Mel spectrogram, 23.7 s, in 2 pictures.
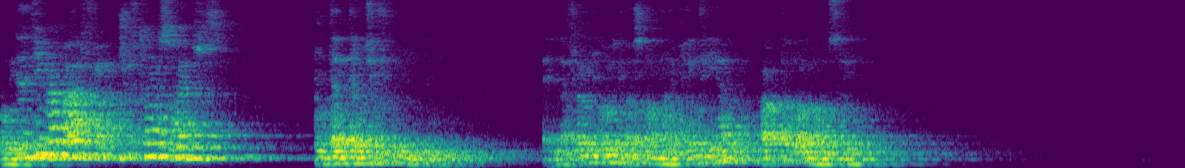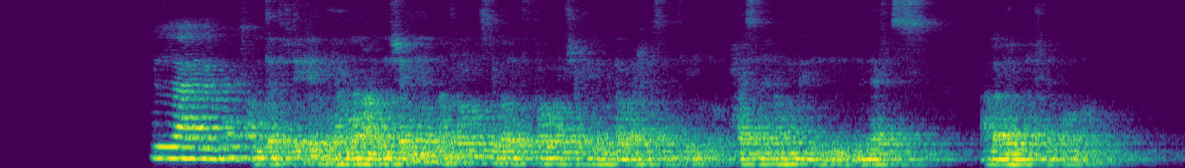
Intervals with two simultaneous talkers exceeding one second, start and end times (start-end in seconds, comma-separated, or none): none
